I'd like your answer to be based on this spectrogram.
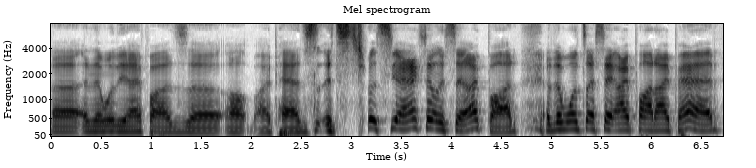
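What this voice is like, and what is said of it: Usual voice. Nothing is said of it.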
